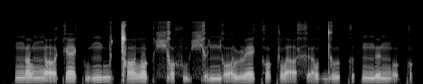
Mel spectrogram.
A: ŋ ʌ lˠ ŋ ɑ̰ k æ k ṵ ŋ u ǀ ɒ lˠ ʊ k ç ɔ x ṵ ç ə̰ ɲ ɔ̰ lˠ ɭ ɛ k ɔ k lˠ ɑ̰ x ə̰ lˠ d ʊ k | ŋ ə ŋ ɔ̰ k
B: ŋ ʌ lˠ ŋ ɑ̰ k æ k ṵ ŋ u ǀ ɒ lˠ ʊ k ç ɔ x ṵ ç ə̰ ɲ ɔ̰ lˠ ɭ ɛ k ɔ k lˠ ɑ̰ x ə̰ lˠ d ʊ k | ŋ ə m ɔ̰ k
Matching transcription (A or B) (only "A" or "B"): A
